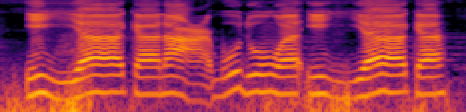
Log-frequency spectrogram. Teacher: ain itu punya sifat namanya bainiyah, yaitu bacaan di antara syiddah dan rokhawah. Kalau syiddah suaranya tertahan, kalau rokhawah suaranya mengalir, maka di antara keduanya.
